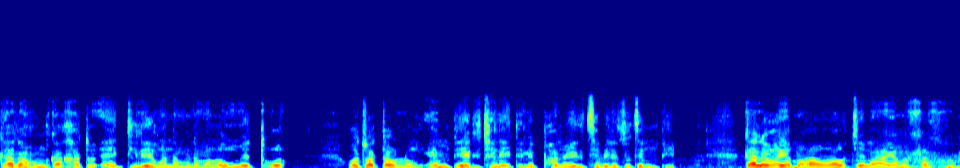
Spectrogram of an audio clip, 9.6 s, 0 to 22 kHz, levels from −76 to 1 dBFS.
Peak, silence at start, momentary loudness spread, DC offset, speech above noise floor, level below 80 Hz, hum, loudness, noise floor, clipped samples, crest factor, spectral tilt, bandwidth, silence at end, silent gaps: -4 dBFS; 0 s; 11 LU; under 0.1%; 34 dB; -64 dBFS; none; -25 LUFS; -59 dBFS; under 0.1%; 22 dB; -6 dB/octave; 9.8 kHz; 0 s; none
